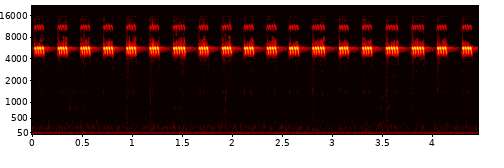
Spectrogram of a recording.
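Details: Male cricket on a summer evening, chirping in short, even, high-pitched pulses of about four per second, each a clean shrill tick with a fainter upper overtone; about seventeen chirps, with nothing else audible.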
